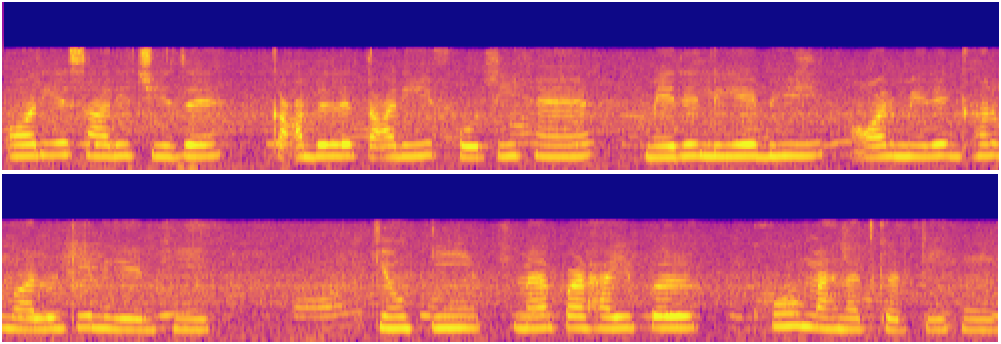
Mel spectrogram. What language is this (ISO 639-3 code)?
urd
